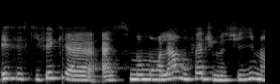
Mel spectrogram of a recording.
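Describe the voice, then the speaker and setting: A woman with a fairly high, somewhat breathy voice speaks at a moderate pace with ordinary pitch variation. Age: 40s. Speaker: entrepreneur. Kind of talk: interview. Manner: halting.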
